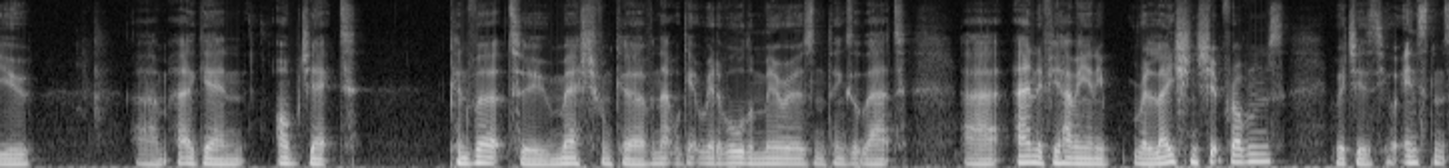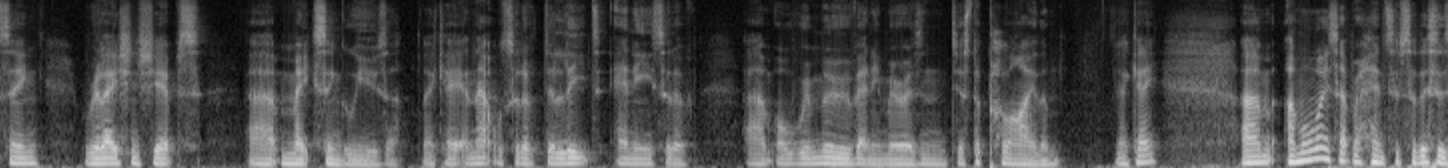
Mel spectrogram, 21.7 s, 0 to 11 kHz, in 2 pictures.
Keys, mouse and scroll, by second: 0.3 Tab, 0.7-1.5 scroll up 1.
